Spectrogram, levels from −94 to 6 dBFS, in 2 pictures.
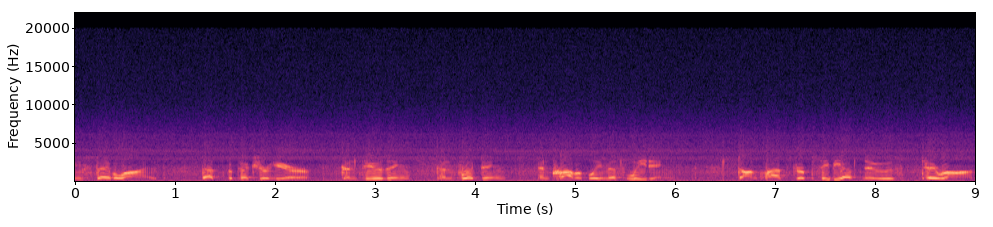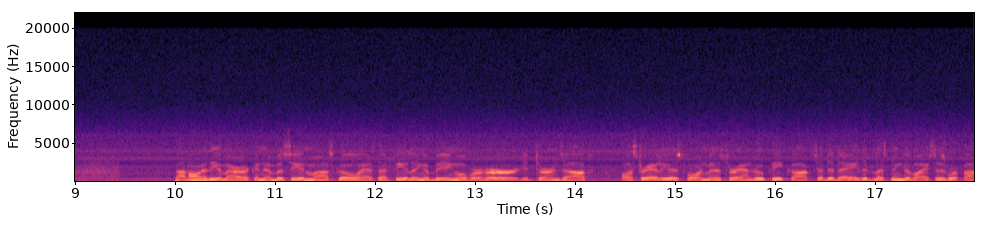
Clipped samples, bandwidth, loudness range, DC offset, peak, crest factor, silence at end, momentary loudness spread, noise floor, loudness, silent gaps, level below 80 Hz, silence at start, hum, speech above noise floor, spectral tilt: under 0.1%; 11 kHz; 4 LU; under 0.1%; -6 dBFS; 16 dB; 0 s; 13 LU; -45 dBFS; -22 LUFS; none; -62 dBFS; 0 s; none; 24 dB; -6.5 dB/octave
